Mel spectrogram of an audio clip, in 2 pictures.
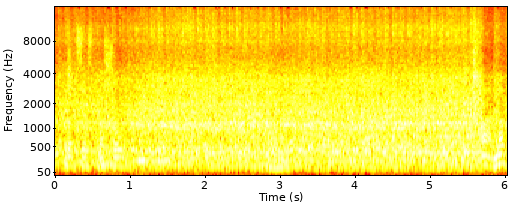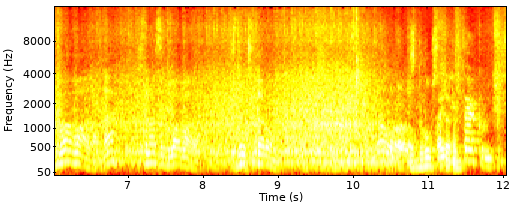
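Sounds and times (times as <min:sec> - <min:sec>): uncapping machine whirring hum: 0:00.0 - 0:10.8.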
